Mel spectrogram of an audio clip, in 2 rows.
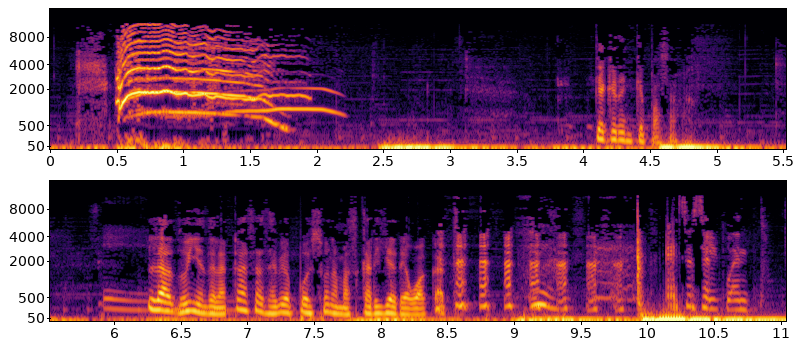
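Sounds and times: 
loud high-pitched scream: 0:00.5 - 0:02.2
speech: 0:04.1 - 0:05.1, 0:05.9 - 0:11.0
laughter: 0:08.4 - 0:10.0.

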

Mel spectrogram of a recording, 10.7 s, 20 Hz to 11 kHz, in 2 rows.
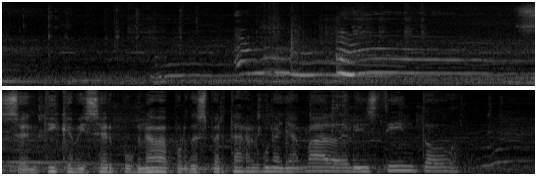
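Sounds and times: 
dogs howling in a hidden valley under moonlight: 0:01.4 - 0:06.9
speech: 0:05.5 - 0:10.0.

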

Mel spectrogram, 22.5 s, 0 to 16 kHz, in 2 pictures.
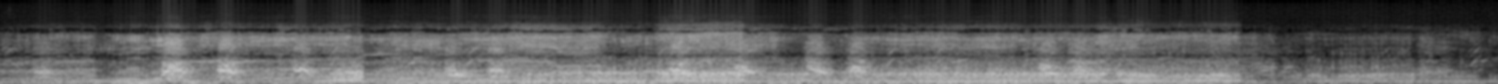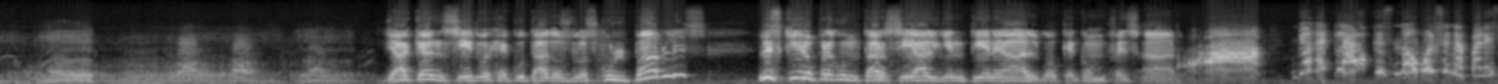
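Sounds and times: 
dogs snarling and growling ferociously, attacking: 0:00.0 - 0:14.1
speech: 0:01.2 - 0:08.9, 0:14.1 - 0:20.5.

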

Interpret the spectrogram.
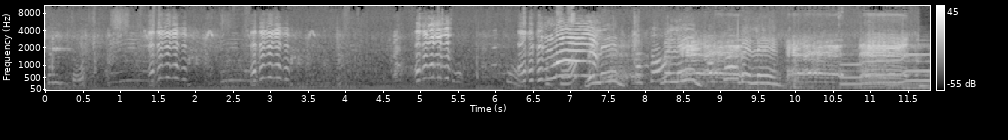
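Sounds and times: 
sheep bleating in a flock: 0:01.3 - 0:03.4, 0:04.9 - 0:05.6, 0:06.2 - 0:11.7.

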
